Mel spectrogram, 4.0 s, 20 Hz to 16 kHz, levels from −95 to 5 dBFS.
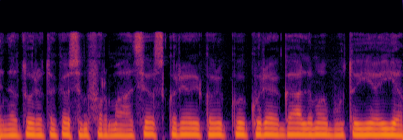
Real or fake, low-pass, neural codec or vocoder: real; 7.2 kHz; none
